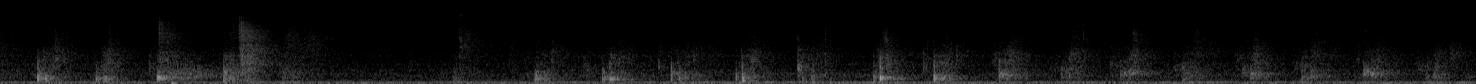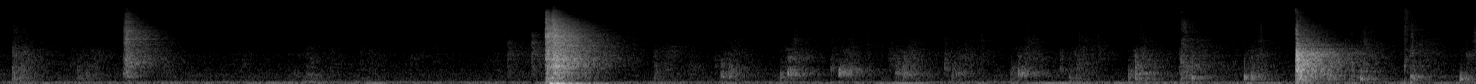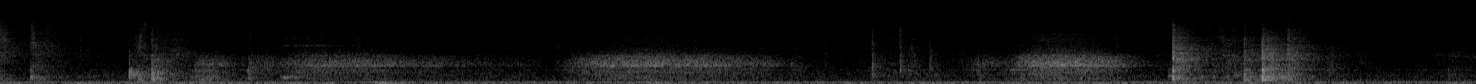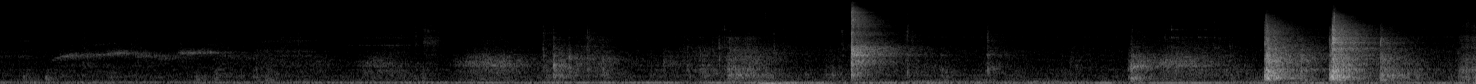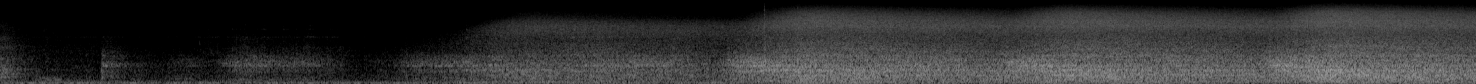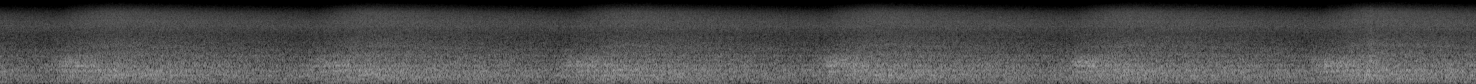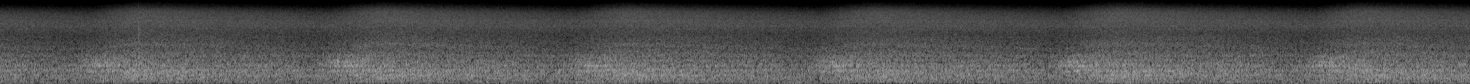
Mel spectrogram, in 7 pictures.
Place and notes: Nürtingen, Deutschland - 500m
training on a rowing machine ergometer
